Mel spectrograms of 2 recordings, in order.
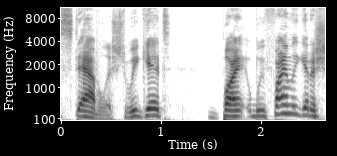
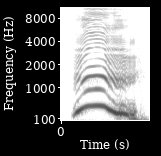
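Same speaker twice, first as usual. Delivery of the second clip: mock savoring; 9 semitones higher than usual. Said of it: "she's like".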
